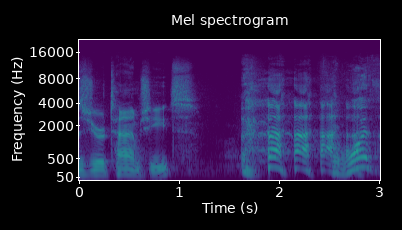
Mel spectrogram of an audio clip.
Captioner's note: laughs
